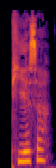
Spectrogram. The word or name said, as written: piercer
